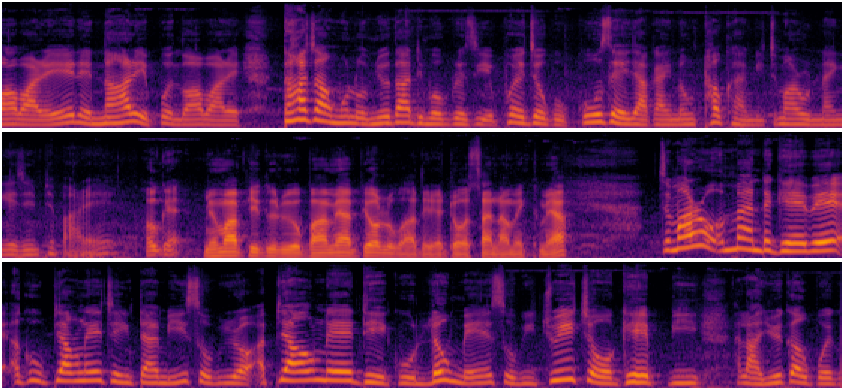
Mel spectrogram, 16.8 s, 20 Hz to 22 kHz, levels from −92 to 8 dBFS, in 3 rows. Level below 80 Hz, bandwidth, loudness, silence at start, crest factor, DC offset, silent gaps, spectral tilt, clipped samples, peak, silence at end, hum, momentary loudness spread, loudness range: -56 dBFS; 19 kHz; -27 LUFS; 0 s; 20 dB; under 0.1%; none; -6 dB/octave; under 0.1%; -8 dBFS; 0 s; none; 11 LU; 5 LU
